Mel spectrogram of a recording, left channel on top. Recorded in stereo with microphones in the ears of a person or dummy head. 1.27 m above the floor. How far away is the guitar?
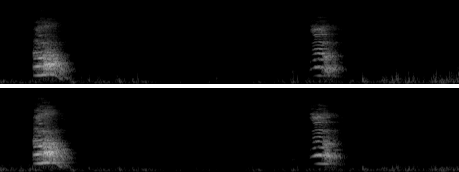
I don't hear a guitar.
